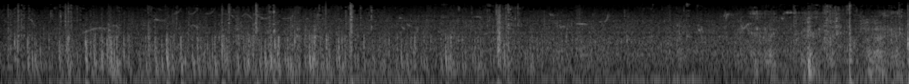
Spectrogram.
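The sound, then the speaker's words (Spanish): Horses' hooves clip-clop as a group of riders moves at a walk between trees, many overlapping hoof thuds in an uneven, steady rhythm, fairly quiet throughout. “Al poco avanzan entre árboles. ¡Alto! Luis baja del caballo.”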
